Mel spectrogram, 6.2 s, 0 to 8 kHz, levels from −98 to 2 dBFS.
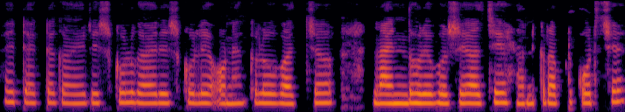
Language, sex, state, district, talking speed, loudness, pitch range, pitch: Bengali, female, West Bengal, Malda, 155 wpm, -30 LUFS, 240-260 Hz, 250 Hz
